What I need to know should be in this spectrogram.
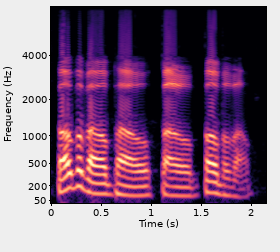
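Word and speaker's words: Bobobo-bo Bo-bobo: no it's I I copied and pasted it's bobobo bo bo Bobo or sorry bobobo bo bo Bobo that's that's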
